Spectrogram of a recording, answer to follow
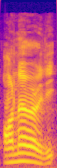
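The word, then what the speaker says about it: honorary: তো এখানে অনারারি এইচ এর উচ্চারণ হয় না, বেসিক্যালি ভাওয়াল সাউন্ড আসে প্রথমে।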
